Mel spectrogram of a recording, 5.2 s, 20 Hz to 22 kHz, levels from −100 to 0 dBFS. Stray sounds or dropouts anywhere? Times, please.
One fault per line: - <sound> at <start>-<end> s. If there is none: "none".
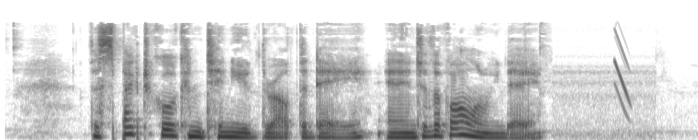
- chirp at 4.6-4.7 s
